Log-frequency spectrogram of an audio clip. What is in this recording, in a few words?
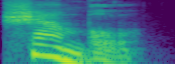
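"shamble", British English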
